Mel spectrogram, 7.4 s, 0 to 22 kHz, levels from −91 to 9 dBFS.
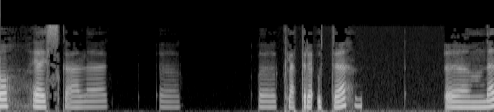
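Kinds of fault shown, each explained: MP3 compression: a likely cause of the watery, swirling speech and the treble cut hard at 8.3 kHz, which fits a low bitrate around 32 kbps; unlike plain low-pass filtering, weak detail flickers between frames.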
